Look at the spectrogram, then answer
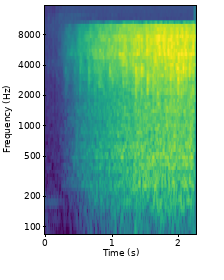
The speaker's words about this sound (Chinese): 想到这儿，陈刚开始专心冲起淋浴来。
